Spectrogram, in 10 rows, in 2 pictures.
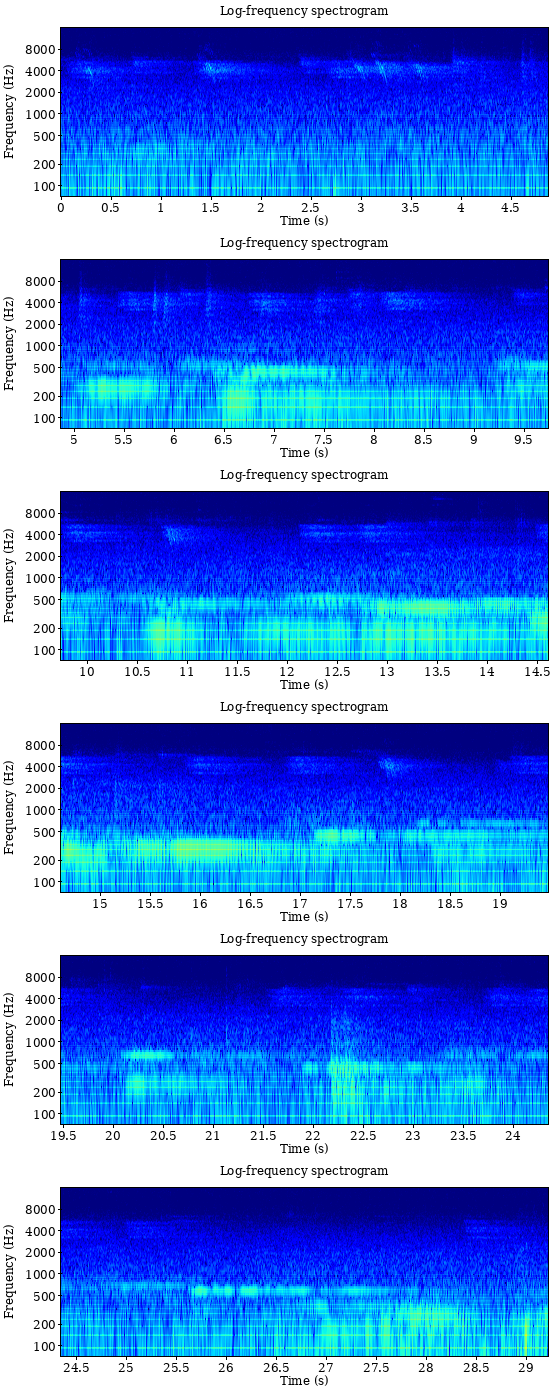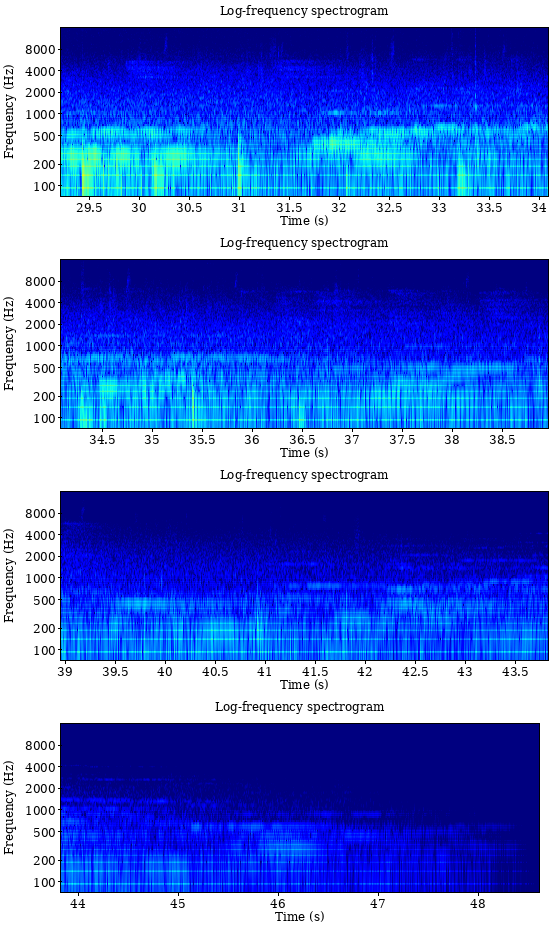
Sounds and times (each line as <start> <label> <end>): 4.9 harp 46.8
